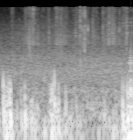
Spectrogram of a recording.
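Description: Wind buffeting the phone's microphone outdoors: an uneven low rumble in gusts, with a faint rustle.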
